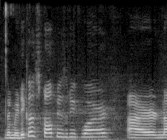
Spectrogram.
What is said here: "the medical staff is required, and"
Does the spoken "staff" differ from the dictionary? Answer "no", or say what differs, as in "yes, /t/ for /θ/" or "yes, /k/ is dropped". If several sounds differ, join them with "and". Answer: yes, /p/ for /f/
